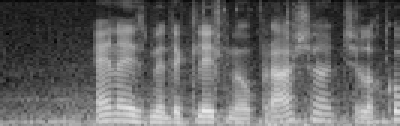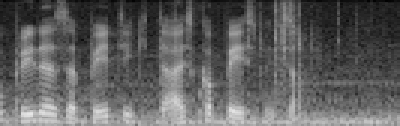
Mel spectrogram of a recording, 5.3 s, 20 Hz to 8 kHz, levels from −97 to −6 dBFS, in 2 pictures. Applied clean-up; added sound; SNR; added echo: none; Engine / Car; 10 dB; none.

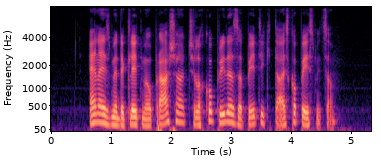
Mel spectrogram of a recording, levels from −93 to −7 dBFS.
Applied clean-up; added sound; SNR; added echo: none; none; none; none.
